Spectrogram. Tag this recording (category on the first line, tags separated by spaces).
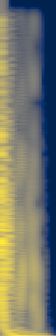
Instrument samples > Percussion
BrazilFunk Distorted EDM Kick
